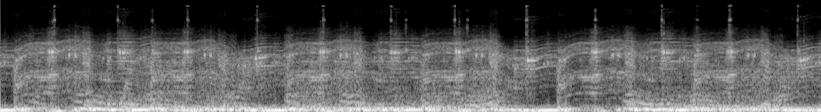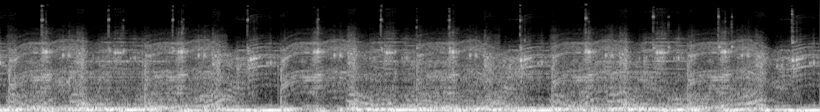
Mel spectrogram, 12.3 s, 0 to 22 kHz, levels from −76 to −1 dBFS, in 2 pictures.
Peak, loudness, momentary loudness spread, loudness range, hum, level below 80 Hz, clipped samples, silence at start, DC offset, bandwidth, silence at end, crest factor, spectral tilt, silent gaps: 0 dBFS; -12 LUFS; 3 LU; 1 LU; none; -14 dBFS; under 0.1%; 0 s; under 0.1%; 12.5 kHz; 0 s; 10 dB; -6.5 dB/octave; none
